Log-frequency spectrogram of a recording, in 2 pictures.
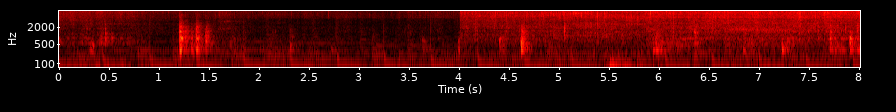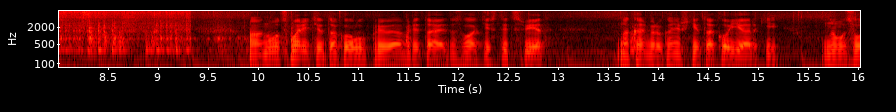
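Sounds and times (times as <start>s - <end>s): knocks of stirring in pan: 0.0s - 5.1s, 5.8s - 11.7s
onions sizzling in a frying pan: 0.0s - 16.0s
metal clunk: 1.2s - 1.7s.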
